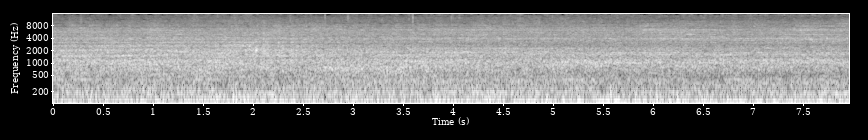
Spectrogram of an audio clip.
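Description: Porsche 911 flat-six engine running at low speed with a steady low note as the car rolls slowly toward the listener.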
